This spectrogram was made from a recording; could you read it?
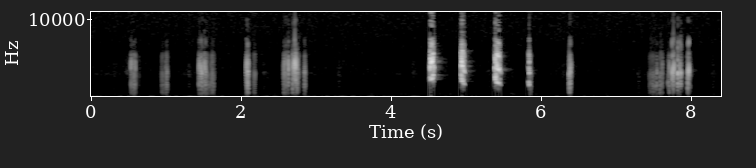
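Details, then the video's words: A lovebird gives about a dozen harsh, scratchy squawks at an uneven pace, some in quick pairs, the loudest in the middle, over a faint low hum. "Lovebird Making Odd Noises"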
